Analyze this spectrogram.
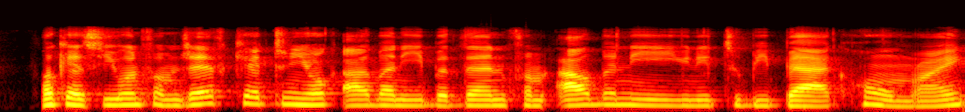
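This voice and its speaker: In a non-native accent, a woman with a fairly low pitch speaks in a flat monotone against a quiet background. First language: not English. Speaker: small trucking business owner. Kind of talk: screen-recorded spreadsheet tutorial. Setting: screen recording on laptop. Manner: casual, hesitant with fillers.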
